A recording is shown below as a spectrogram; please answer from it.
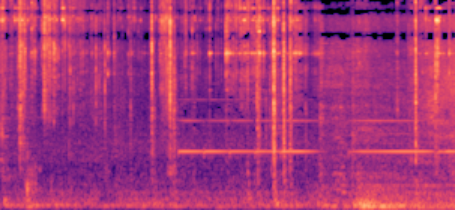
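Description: A bunch of keys jangling and clicking as they are handled inside a car, with knocks of handling throughout. About two seconds in, a steady high electronic beep tone starts and keeps on, briefly breaking once.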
